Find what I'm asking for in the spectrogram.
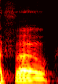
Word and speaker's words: FOW: So, Studio FOW, or Studio F-O-W, I don't know the correct pronunciation for that one. Thank you. Studio Faux.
